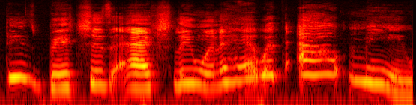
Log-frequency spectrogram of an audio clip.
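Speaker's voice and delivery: high, indignant mock outburst; outraged Raven. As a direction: play Raven as offended and incredulous. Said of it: "she was like".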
